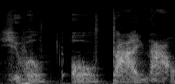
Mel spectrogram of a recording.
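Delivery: slow, raspy, creepy whispered ghoul voice. Describing ghoul-like enemies in a game, mimicking their whispery, raspy creepy voice. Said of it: "whispery, raspy voices saying stuff like".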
